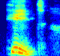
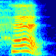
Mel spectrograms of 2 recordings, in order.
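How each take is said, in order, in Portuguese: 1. A palavra tem uma vogal 'ee' longa. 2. A palavra tem uma vogal curta e aberta. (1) "a palavrinha é heat" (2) "What's a hat? Um chapéu"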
